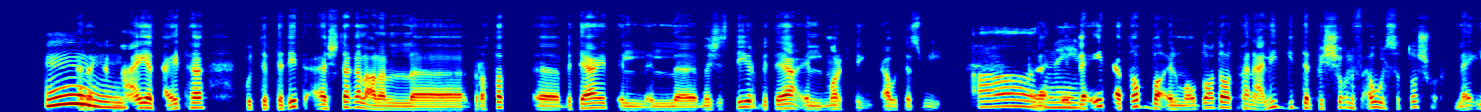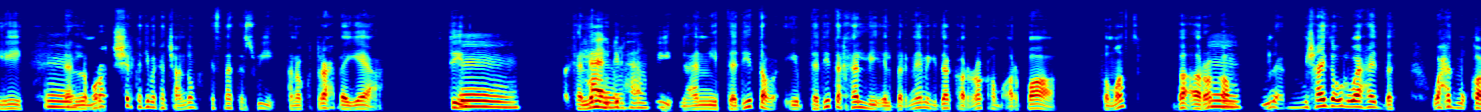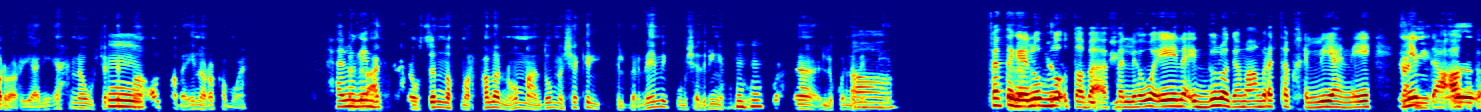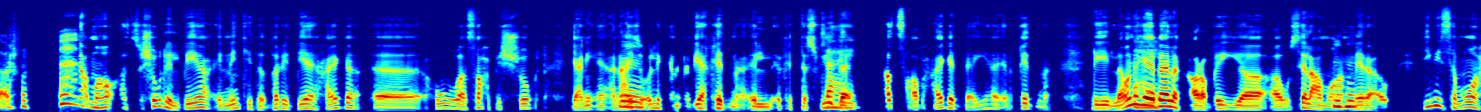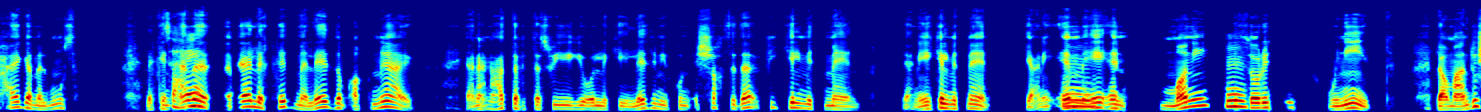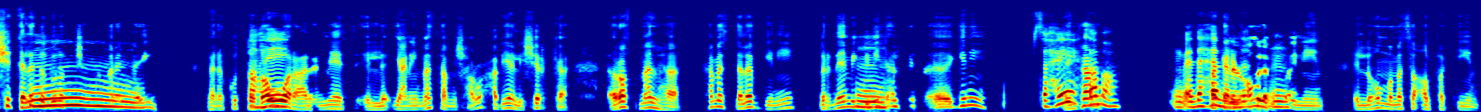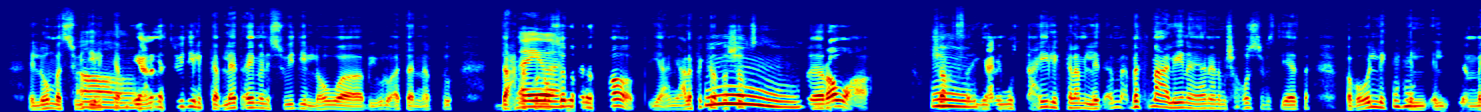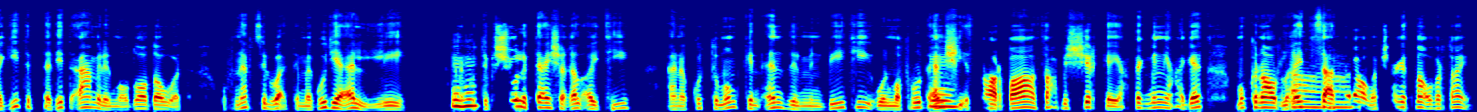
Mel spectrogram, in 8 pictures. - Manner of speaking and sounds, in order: in English: "الmarketing"; in English: "Sale"; tapping; distorted speech; chuckle; in English: "M-A-N"; in English: "M-A-N؟"; in English: "M-A-N Money Authority وNEED"; in English: "IT"; in English: "overtime"
- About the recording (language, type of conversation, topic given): Arabic, unstructured, إيه أهمية إن يبقى عندنا صندوق طوارئ مالي؟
